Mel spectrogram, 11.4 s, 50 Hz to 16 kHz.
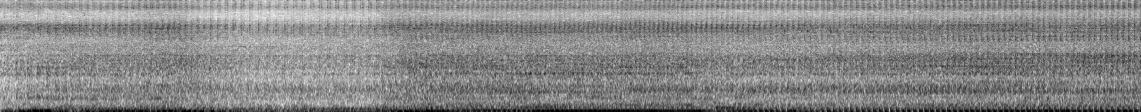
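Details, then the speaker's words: Fuel-injected air-cooled 1977 VW Beetle engine, first start after a top-end rebuild that fixed loose head bolts, missing cooling tins and seized rings. Steady low chuffing idle with an even beat, no knocks, misfires or smoke. "so it started up really nice there was no smoke there was no noises"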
